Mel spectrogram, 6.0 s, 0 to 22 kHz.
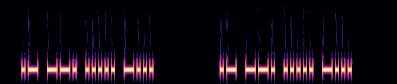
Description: Morse code, heard as a keyed tone, about 25 wpm, 700 Hz. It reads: AG5B AG5B
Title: USA Call Signs - 4 Characters - Repeated 2x - 25wpm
